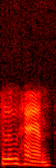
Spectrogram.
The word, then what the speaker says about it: Lujan: Now, how do you pronounce the governor's middle name? It's Lujan.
